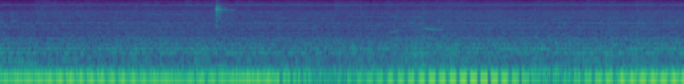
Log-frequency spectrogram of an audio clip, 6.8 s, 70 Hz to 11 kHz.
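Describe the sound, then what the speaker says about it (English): A set of diesel locomotives pulling forward in the Run 8 train simulator game, with a deep, steady rumble and rhythmic throbbing that pulses faster in the later part, close and loud, with no talking. "Take the whole set of locomotives forward."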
